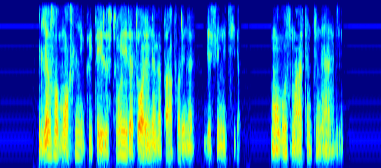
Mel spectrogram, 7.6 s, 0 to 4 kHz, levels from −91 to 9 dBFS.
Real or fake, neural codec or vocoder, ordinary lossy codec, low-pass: fake; vocoder, 22.05 kHz, 80 mel bands, HiFi-GAN; AAC, 24 kbps; 3.6 kHz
